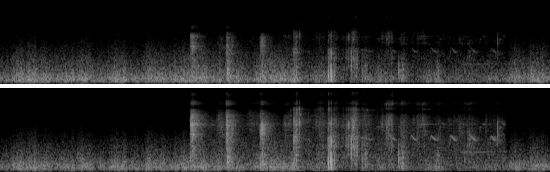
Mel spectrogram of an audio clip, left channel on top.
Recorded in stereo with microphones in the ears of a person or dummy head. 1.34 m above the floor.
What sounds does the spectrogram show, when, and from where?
1.9 s running footsteps: 80° right; by 5.1 s 70° right (ahead or behind)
